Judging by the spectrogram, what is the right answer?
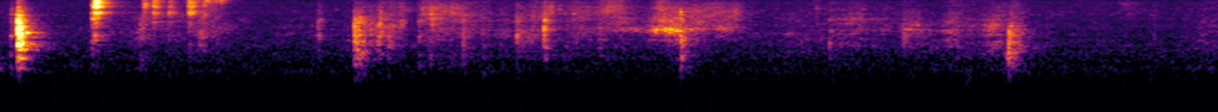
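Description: Handling noise: a scattered series of short clicks, taps and rustles as things are picked up and moved, the sharpest near the start.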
